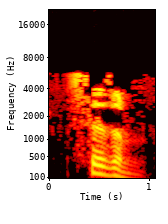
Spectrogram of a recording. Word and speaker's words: schism: I used to talk about schism until a dear brother gently corrected me that it is pronounced schism. There is no sound. And so schismatics cause schisms in the church. That's the proper way to say the word.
